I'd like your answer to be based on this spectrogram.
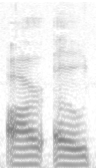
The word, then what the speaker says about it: Rowe: Last name is spelled Rowe, and then photography.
